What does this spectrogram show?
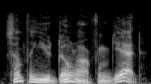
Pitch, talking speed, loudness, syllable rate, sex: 110 Hz, 200 wpm, -15 LUFS, 5.8 syllables/s, male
